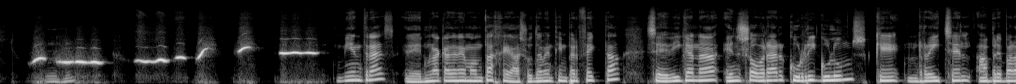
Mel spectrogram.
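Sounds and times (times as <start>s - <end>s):
several people whistling a military march melody in an apartment: 0.3s - 3.2s
speech: 0.5s - 1.1s, 3.4s - 10.1s.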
